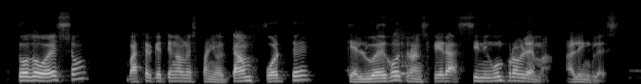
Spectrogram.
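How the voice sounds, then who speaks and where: Someone speaks with a Spanish accent at a moderate pace. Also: man, fairly high pitch for a man, lively intonation. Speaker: school administrator, former teacher. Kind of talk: presentation to parents.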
